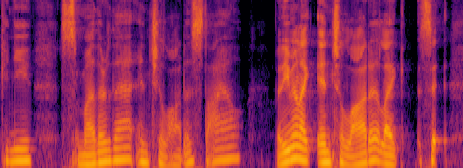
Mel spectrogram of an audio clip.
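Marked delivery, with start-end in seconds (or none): 0.0-2.4 "order" said with plain English pronunciation. Retelling ordering food at a restaurant: imitating ordering in an English way. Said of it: "but I'll say it in English".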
